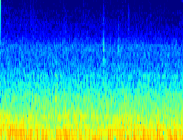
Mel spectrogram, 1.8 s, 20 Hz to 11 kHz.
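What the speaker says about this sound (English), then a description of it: "But one click of the dial, the sports exhaust is now open," Porsche 992 Carrera with a Valvetronic Designs titanium sports exhaust and OEM downpipe, its valves open, giving a continuous deep exhaust drone that is close, loud and steady, with no talk.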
